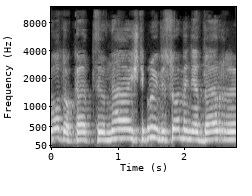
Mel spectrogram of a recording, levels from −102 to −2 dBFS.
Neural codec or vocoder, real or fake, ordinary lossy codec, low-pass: none; real; AAC, 48 kbps; 10.8 kHz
